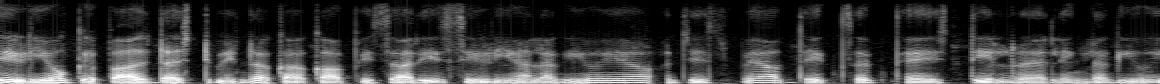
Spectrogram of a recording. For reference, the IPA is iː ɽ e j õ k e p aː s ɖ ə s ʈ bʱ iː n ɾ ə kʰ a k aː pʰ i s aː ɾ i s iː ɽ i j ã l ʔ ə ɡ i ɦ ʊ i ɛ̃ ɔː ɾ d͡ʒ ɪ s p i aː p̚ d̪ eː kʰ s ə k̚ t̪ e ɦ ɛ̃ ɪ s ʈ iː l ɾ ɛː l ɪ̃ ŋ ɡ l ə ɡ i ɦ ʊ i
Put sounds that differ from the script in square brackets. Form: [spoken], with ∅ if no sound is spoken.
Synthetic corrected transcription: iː ɽ [i] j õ k e p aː s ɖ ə s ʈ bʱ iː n ɾ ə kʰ a k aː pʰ i s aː ɾ i s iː ɽ i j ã l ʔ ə ɡ i ɦ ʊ i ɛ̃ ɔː ɾ d͡ʒ ɪ s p [e] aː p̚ d̪ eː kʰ s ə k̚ t̪ e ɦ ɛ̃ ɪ s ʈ iː l ɾ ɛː l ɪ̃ ŋ ɡ l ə ɡ i ɦ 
